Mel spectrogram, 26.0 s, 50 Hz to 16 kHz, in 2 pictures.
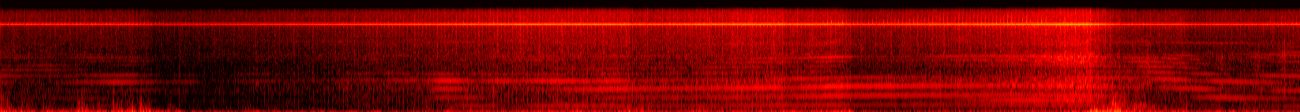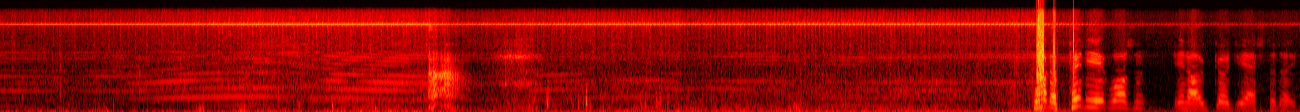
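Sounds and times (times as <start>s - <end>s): wind buffeting microphone: 0.0s - 3.4s, 4.1s - 26.0s
model plane propeller whine: 0.0s - 26.0s.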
